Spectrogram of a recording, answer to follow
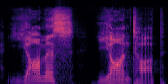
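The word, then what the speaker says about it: James Llontop: This is going to be a 165-pound catchweight fight with Yamis Yontop, as his pronunciation from his mouth pronounces his name.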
